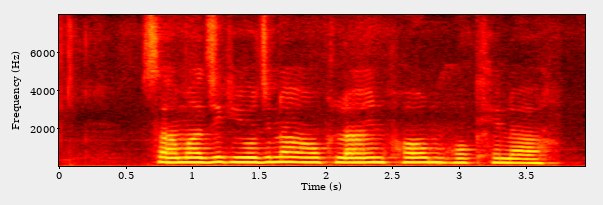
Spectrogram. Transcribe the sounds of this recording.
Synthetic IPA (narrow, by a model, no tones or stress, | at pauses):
samad͡ʒikjod͡ʒnaɔpʰlajinpʰɔɾmɦokʰela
